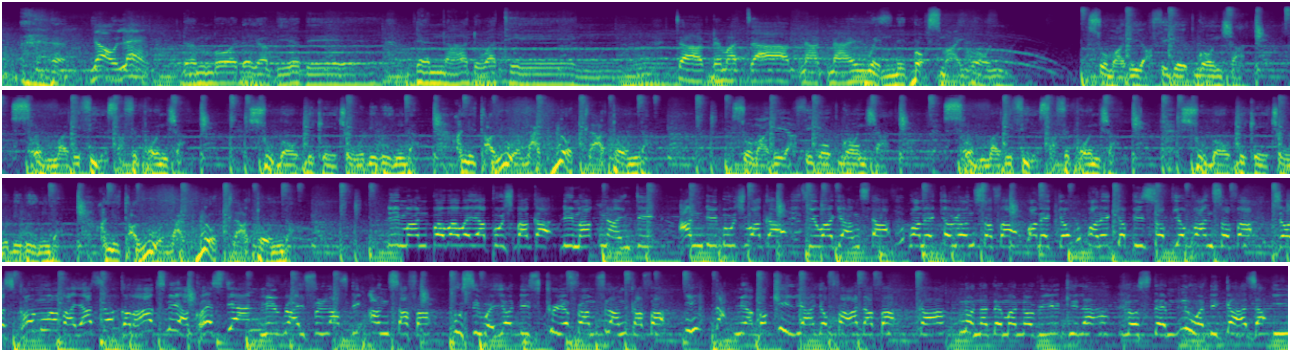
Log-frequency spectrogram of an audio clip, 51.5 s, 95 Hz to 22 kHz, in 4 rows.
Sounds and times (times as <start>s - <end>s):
Music: 0.0s - 51.5s.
